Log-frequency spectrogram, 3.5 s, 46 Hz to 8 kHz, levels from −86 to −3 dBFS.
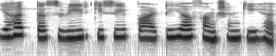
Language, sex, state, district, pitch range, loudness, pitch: Hindi, female, Rajasthan, Jaipur, 235-270 Hz, -19 LUFS, 250 Hz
